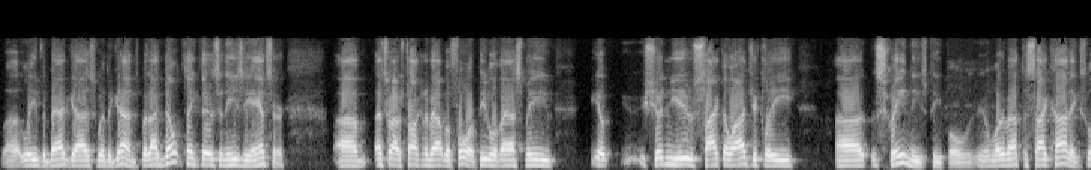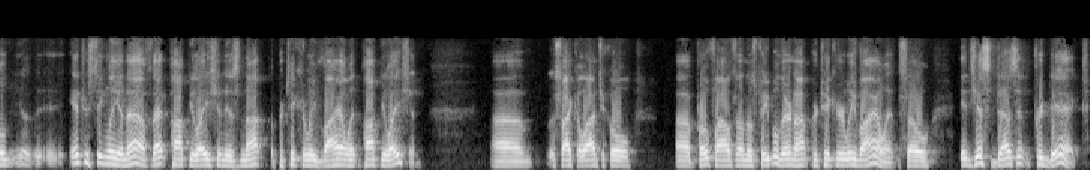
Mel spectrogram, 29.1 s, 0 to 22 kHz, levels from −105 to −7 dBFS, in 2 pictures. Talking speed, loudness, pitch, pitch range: 150 wpm, -20 LUFS, 125 Hz, 120-140 Hz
